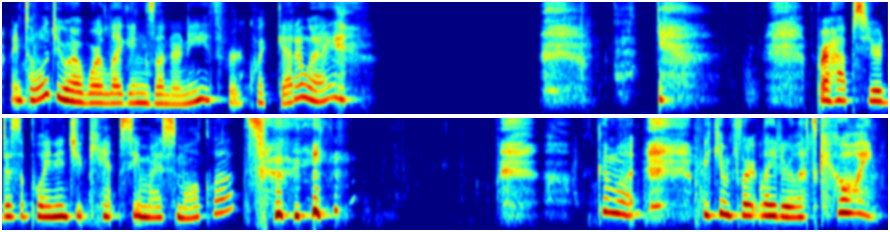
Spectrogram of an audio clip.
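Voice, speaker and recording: A woman playing a sly, confident, flirty thief in a fantasy roleplay, playful and cheeky with breathy asides. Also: high-pitched, normal speed, darkish tone, no echo. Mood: teasing. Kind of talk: scripted fantasy ASMR roleplay, addressing the listener.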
